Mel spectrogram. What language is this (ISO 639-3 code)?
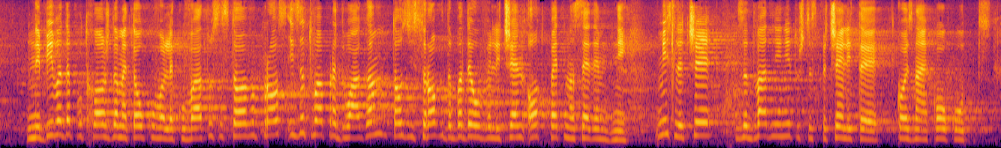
bul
